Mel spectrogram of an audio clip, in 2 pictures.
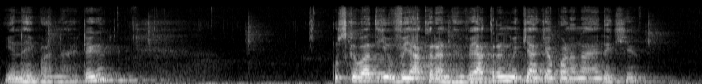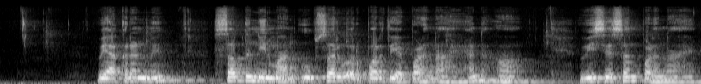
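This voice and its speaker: A man teaching a lesson, his voice set a little high but mellow and warm in tone. He takes each point in turn, stopping often to check that students are following. The recording has the noticeable echo of a bare room. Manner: explains item by item, repeats checks and tags. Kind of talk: casual screen-share lesson walkthrough. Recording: echoey room.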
